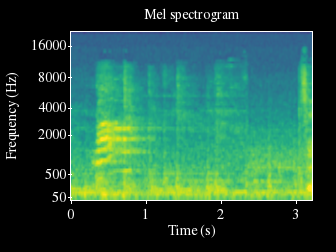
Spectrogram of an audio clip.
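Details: Needy, vocal domestic cat answering its owner's call indoors: one short rising-falling meow early on, then quiet room noise, with a woman calling out to it at the end.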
